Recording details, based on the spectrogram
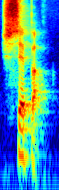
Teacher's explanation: the je becomes the single sound j, and we remove the ne, so j, and the sound s from the word c'est becomes sh.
